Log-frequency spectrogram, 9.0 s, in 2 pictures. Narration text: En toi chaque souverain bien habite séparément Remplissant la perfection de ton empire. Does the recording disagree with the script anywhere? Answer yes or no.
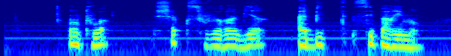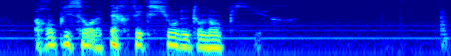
no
